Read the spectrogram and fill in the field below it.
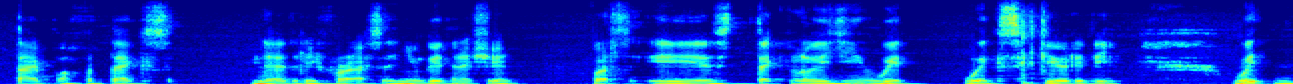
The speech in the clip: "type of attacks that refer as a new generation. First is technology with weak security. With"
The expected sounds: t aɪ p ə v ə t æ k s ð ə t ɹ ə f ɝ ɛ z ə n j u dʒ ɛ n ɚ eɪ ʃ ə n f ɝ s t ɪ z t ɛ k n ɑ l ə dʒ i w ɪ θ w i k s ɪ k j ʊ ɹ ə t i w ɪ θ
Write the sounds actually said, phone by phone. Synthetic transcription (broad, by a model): t aɪ p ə f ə t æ k s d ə t ɹ ə f ɝ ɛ s ə n j u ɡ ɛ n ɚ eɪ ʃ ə n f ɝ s ɪ s t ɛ k n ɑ l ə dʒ i w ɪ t w i k s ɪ k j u ɹ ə t i w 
